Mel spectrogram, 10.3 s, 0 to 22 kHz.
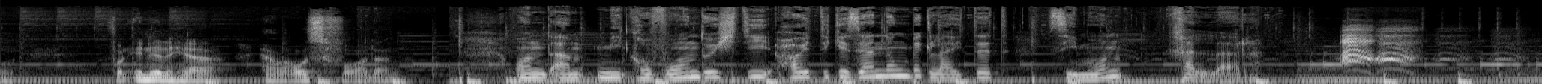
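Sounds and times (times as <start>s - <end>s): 
speech: 0.8s - 2.8s, 3.4s - 8.5s
raven cawing harshly: 8.8s - 10.2s.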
